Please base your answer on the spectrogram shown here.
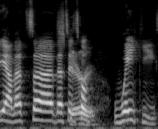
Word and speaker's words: Wakey: that's uh that's it wakey so it's wake it's the word wake but with a long e it has a line over the top yeah let us know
